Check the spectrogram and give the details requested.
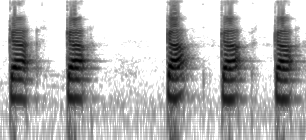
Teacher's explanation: तो इसी ट्रिक के तौर पर आपने इसको सीखना है और महसूस करना है कौफ के वक्त क्या होगा कि वहां पर ऊपर का जो नरम तालु है वो जुबान के पिछले वाले हिस्से से चिपक जाएगा, लेकिन काफ में ऐसा नहीं होगा। यानी काफ में क्या होगा, जुबान का जो पिछला वाला हिस्सा होगा वो ऊपर के सख्त तालु से लगेगा, तब जाके काफ अदा होगा।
